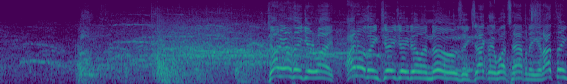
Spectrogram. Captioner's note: crowd cheering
